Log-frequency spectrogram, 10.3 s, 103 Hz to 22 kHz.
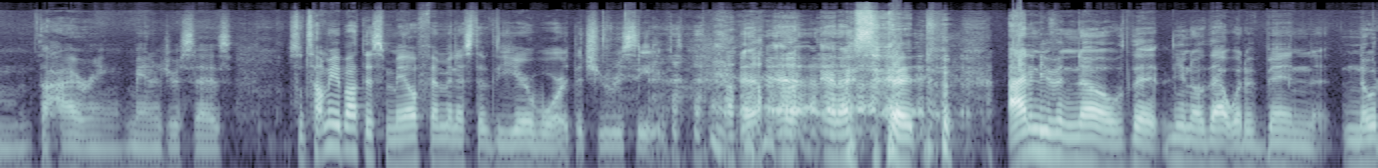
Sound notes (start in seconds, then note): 4.8 group laughter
